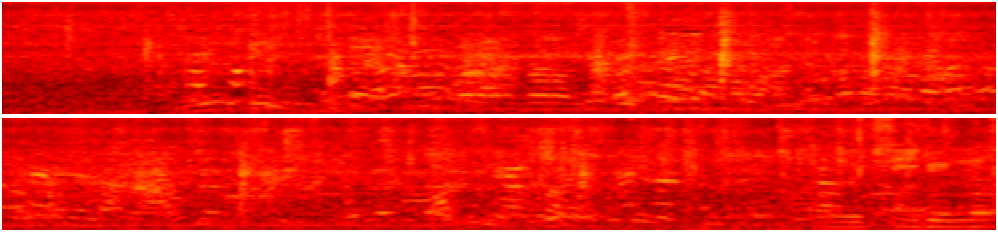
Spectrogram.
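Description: Men chat quietly at a distance.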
